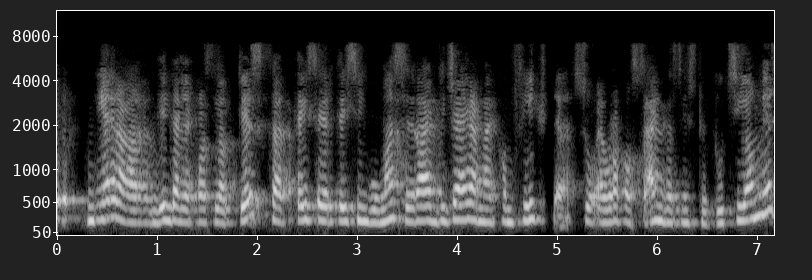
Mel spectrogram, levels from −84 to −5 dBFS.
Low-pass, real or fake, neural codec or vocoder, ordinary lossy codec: 7.2 kHz; fake; codec, 16 kHz, 2 kbps, FreqCodec, smaller model; AAC, 32 kbps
